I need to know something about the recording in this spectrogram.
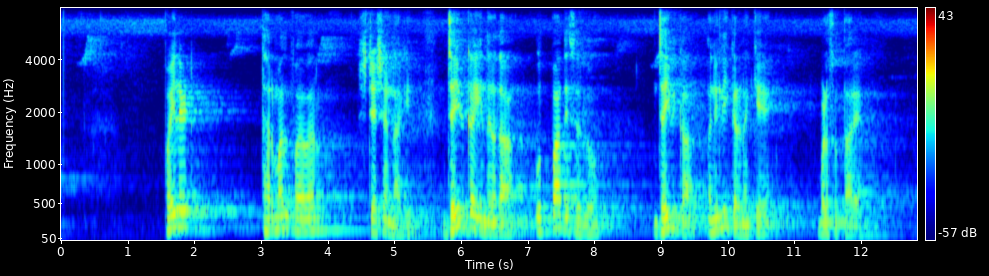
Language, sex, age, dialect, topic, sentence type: Kannada, male, 18-24, Mysore Kannada, agriculture, statement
